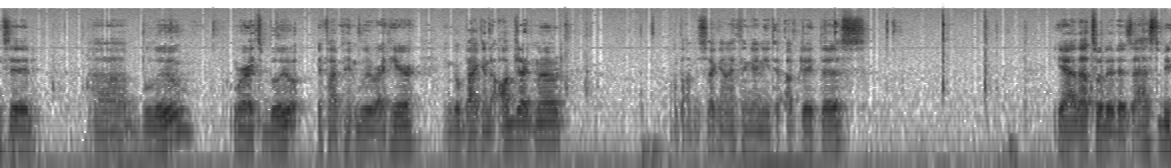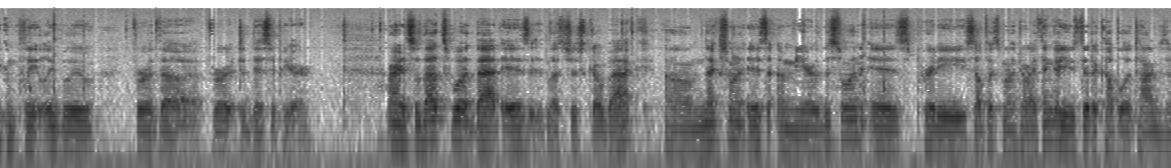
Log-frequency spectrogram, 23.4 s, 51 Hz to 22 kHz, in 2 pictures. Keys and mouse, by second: 0.2 t, 6.6 t, 9.6-10.1 middle drag, 12.4 middle click, 12.5-15.1 drag, 15.5 drag, 20.1-23.4 middle drag.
